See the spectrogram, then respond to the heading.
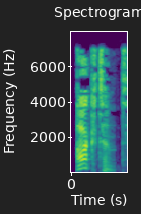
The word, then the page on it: octant: British English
